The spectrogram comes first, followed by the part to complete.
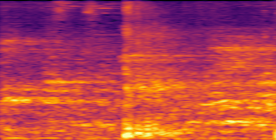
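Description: A single sharp smack of a volleyball being hit during a rally, about a second in, over a background of voices.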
